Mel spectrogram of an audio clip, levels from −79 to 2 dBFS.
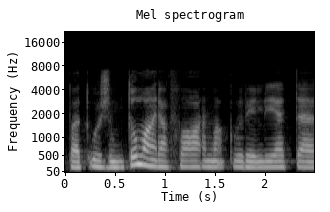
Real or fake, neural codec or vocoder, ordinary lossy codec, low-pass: fake; codec, 16 kHz, 1 kbps, FunCodec, trained on Chinese and English, 50 frames a second; AAC, 48 kbps; 7.2 kHz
